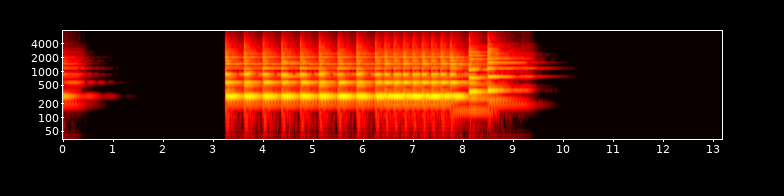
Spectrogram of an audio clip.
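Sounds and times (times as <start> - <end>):
alto piano accompaniment: 0.0 - 0.6, 3.2 - 9.7.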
